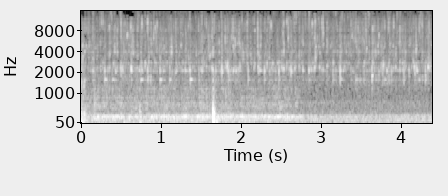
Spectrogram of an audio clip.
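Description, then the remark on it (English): Liquid drains from a bag of brewing grains, just pulled and held in the air over a colander, in a steady, soft trickle, with one sharper drip standing out partway through. No one speaks. “Let's see if we can do the usual, do you hear the grains draining thing here?”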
